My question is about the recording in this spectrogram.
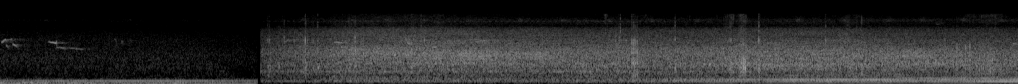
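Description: Outdoor ambience with a few short bird chirps at the start over a faint low hum. About two and a half seconds in it switches abruptly to a louder, steady outdoor hiss with a few faint clicks and a low hum underneath.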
